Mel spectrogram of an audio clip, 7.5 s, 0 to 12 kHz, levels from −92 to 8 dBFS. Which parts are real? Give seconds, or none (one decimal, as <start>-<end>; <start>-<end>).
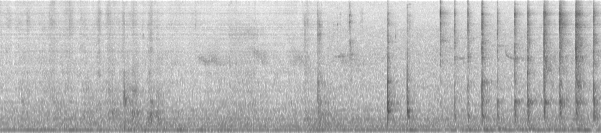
4.1-6.6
